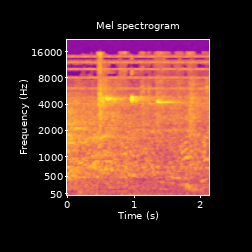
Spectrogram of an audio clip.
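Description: Faint murmur of voices in a gymnasium, with a few knocks of a basketball bouncing on the hardwood floor.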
